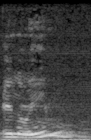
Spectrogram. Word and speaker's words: Elhoim: Elhoim, God, I'm sorry, I'm going to mess it up. Elhoim. How do you pronounce it, your name? It's Elohim, but you can call me Elo.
